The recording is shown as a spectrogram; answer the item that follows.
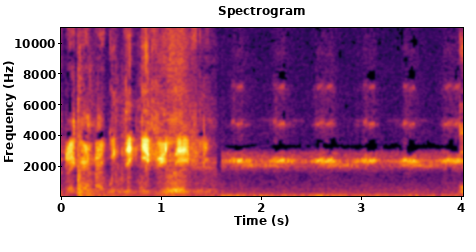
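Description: Cricket chirping sound effect: a rougher chirring for the first second and a half, then a clear, high chirp pulsing about twice a second. It serves as the comic 'crickets' cue for an awkward silence.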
